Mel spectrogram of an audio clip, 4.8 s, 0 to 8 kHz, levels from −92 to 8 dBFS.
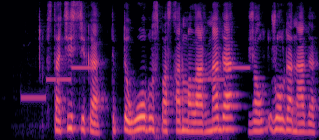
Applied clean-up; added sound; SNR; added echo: classical method log-MMSE.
